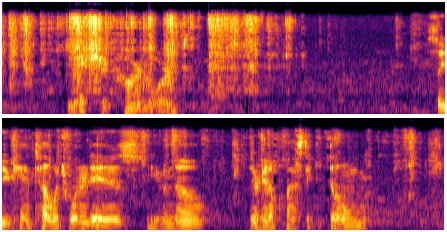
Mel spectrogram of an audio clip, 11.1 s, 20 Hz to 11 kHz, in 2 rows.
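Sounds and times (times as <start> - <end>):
cardboard packaging rustling: 0.0 - 4.1, 4.9 - 11.0.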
